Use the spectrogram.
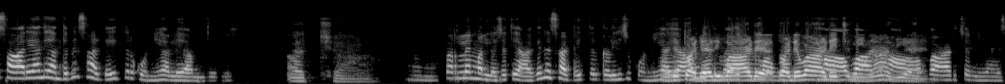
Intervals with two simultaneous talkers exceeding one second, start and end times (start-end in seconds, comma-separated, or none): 6.7-9.3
